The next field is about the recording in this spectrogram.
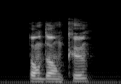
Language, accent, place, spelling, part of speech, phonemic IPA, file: French, France, Lyon, pendant que, conjunction, /pɑ̃.dɑ̃ kə/, LL-Q150 (fra)-pendant que.wav
- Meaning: while, whilst, as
